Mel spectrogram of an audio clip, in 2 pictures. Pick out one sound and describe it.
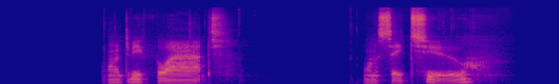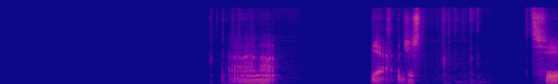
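A young man speaks calmly into a close microphone, in short phrases with pauses.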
